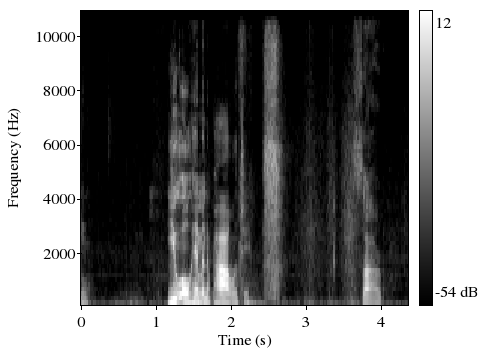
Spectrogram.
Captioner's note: sniffles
